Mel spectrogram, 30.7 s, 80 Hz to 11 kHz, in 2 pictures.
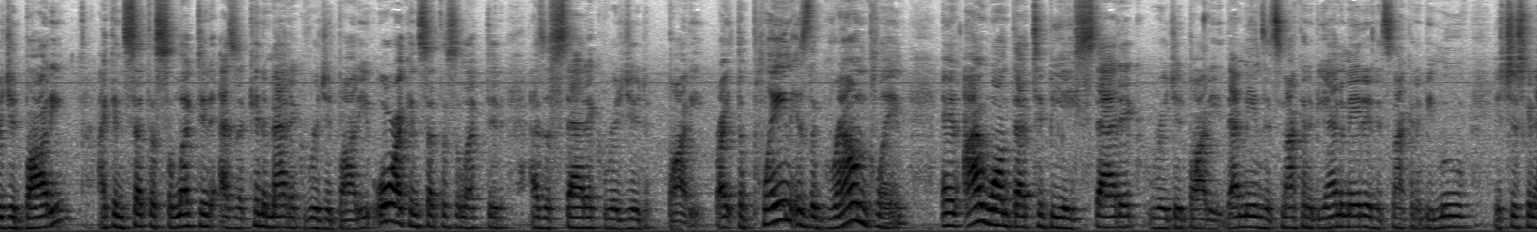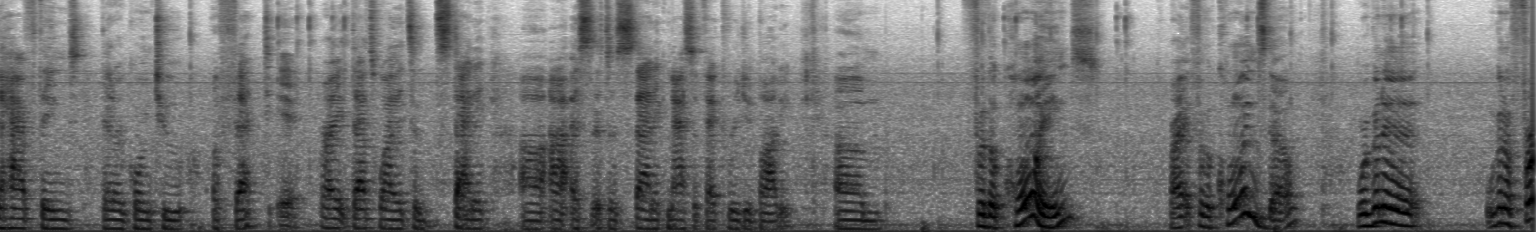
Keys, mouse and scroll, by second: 13.7-17.3 alt+middle drag, 18.0 click, 18.4 click, 18.7 click, 24.7-25.2 alt+middle drag, 25.4 click, 25.9 alt+middle click, 26.6 click, 27.9 click, 28.3 alt+middle click, 29.3 click, 29.7-30.7 alt+middle drag.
